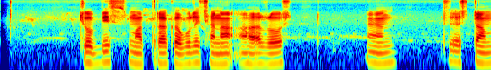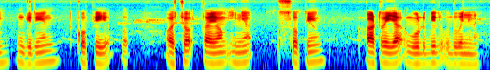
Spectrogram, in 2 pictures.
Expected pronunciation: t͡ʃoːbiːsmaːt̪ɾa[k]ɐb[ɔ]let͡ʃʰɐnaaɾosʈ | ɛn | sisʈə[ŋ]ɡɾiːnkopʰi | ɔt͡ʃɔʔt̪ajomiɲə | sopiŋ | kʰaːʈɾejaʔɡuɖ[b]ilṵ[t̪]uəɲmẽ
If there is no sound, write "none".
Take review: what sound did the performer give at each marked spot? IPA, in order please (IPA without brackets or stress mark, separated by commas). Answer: k, u, m, b, d̪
